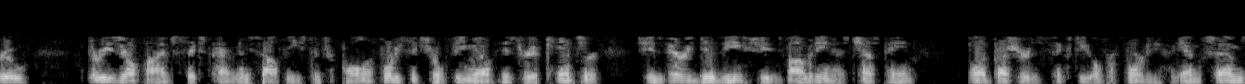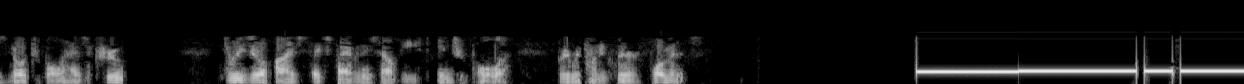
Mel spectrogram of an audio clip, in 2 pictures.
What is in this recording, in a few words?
Ambulance, dispatch; Denver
